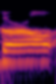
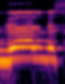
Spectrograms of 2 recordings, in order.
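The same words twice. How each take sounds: First: It is said with a native English accent. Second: It is said with a local Tamil-English accent. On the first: This is how native English speakers say it. "அவன் கேர்ள் அப்படி பேசுவான்" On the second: This is how local speakers say it. "நம்ம கேர்ள் சொன்னா"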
